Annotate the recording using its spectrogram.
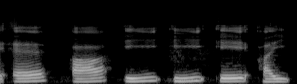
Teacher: अवृत्ताकार, इन स्वरों के उच्चारण में होठ गोल नहीं होते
